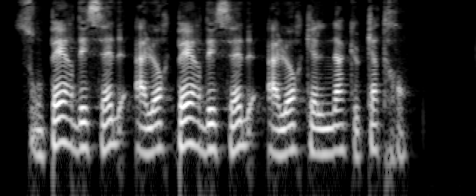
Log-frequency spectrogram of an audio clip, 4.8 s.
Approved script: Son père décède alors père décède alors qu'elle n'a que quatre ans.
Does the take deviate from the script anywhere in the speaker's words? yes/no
no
